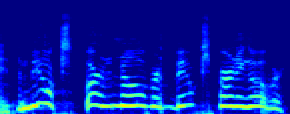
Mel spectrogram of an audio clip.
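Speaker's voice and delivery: very high, squawking bird voice; shrill parrot squawk warning of boiling milk. Acted. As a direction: screech it out like an alarmed parrot. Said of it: "they squawk".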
